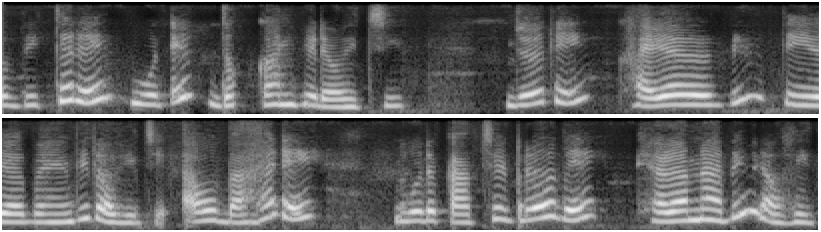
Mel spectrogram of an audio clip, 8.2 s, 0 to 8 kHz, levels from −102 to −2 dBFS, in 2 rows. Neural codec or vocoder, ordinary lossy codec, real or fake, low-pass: codec, 16 kHz, 1 kbps, X-Codec, HuBERT features, trained on general audio; none; fake; 7.2 kHz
